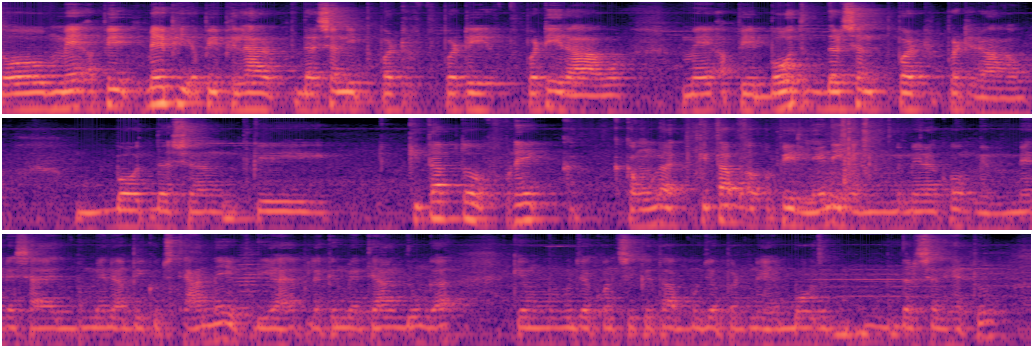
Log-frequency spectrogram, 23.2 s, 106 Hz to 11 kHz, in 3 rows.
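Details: Stuttering in an adult male who stammers, recorded during day 5 of a daily speech practice routine, speaking freely as continuous-speech practice.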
